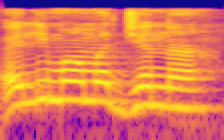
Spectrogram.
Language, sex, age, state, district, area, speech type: Kashmiri, male, 18-30, Jammu and Kashmir, Baramulla, rural, spontaneous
